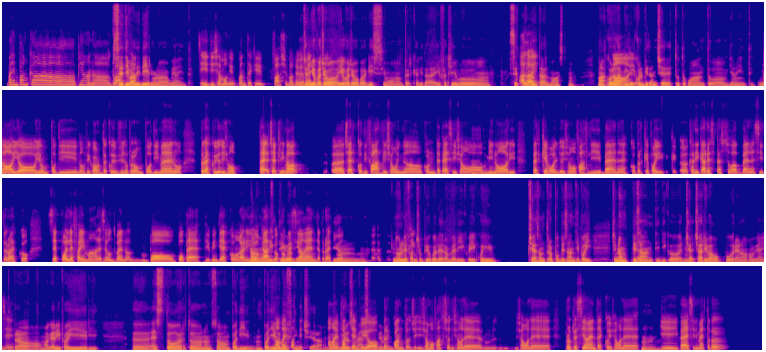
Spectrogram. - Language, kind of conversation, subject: Italian, unstructured, Come hai scoperto il tuo passatempo preferito?
- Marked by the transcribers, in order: drawn out: "panca"; other background noise; "cioè" said as "ceh"; tapping; "Allora" said as "alloa"; "cioè" said as "ceh"; "cioè" said as "ceh"; "cioè" said as "ceh"; "cioè" said as "ceh"; in English: "ego lifting"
